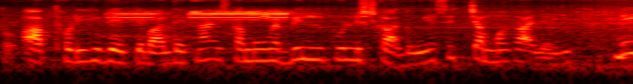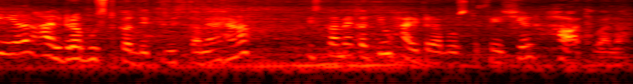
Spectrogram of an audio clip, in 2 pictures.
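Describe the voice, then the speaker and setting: A woman's voice: medium pitch, lively intonation, a little fast. A woman vlogger and beautician chatting playfully to her viewers from home, filmed on a phone. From Jammu. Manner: chatty, playful, talks straight to viewers with many tag questions. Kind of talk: casual chatty home vlog. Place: at home, indoors. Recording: noticeable background noise.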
